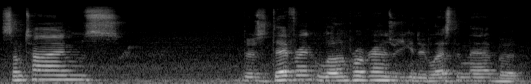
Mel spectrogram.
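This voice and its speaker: A man tutoring viewers through real estate exam questions in a casual, chatty way, joking and going a bit hoarse. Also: high voice, fairly even intonation, a little slow, reverberant, a little hiss or hum. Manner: chatty, talks straight to viewers, jokey asides. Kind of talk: casual practice-exam walkthrough.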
